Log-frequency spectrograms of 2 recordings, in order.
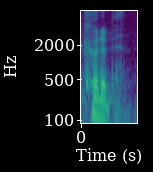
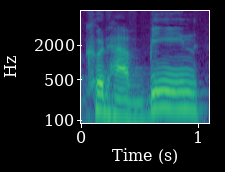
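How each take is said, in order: First: The words are reduced and run together. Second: Each word is said fully and separately.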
